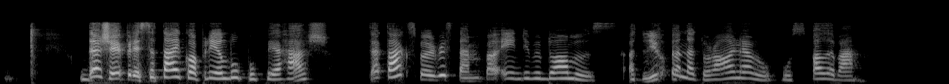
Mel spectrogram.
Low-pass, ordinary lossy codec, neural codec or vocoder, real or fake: 7.2 kHz; MP3, 96 kbps; codec, 16 kHz, 0.5 kbps, X-Codec, HuBERT features, trained on LibriSpeech; fake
